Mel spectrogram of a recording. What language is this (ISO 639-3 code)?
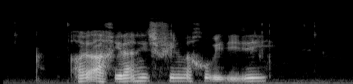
fas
